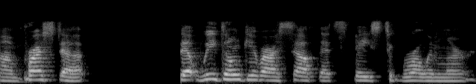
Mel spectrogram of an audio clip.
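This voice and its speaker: This woman speaks at a fairly slow pace. Her pitch is medium, with ordinary pitch variation. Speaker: author and entrepreneur, ministry founder. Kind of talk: podcast interview. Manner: loud.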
